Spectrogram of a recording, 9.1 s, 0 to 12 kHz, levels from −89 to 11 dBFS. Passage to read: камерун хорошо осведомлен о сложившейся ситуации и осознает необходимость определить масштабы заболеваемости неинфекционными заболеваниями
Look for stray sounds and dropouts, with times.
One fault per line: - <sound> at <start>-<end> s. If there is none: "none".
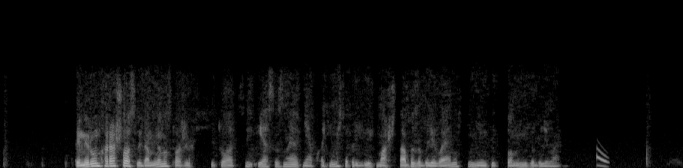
- dropout at 6.7-6.8 s
- chirp at 8.0-8.1 s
